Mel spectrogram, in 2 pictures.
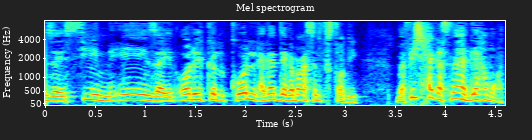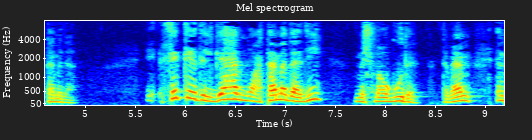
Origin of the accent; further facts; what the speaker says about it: Alexandria, Alexandria Governorate, Egypt; ان انا اصلا من اسكندريه.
